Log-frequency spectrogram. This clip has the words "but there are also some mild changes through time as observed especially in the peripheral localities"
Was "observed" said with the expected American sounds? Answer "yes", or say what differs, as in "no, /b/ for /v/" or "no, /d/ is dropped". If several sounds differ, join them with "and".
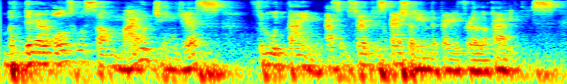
no, /s/ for /z/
